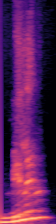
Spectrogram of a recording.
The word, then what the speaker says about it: Milan: that you never are supposed to say with the scansion milan to refer to the place that every single noble is from the scansion makes it millin every single instance of milan in the play and i have been stopped in my tracks many times by the stage manager saying milan you do not say milan it is milan and then i'm like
